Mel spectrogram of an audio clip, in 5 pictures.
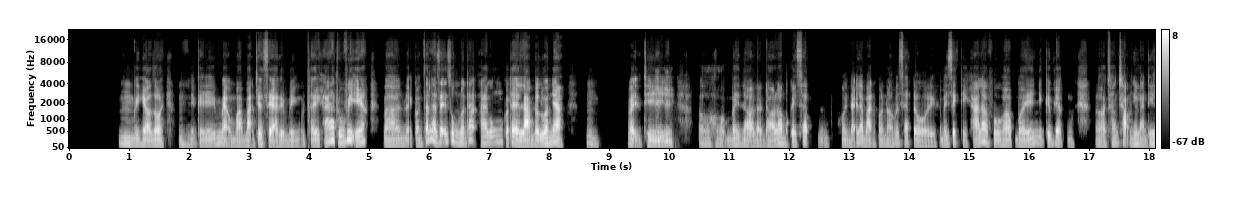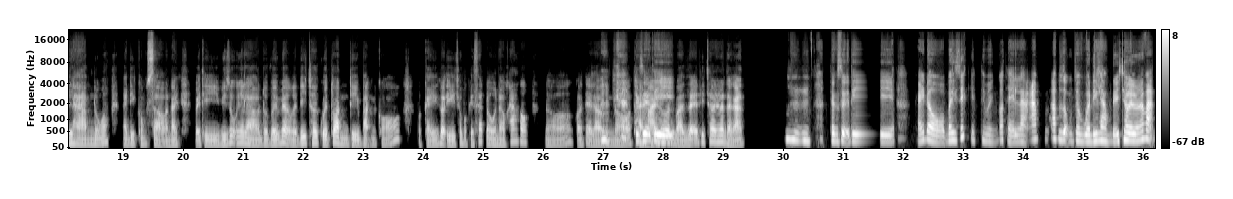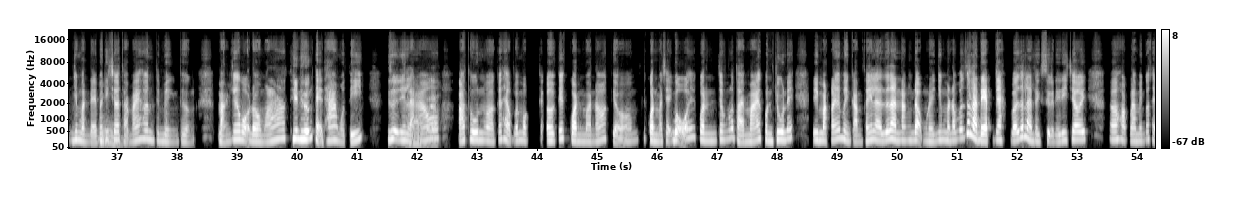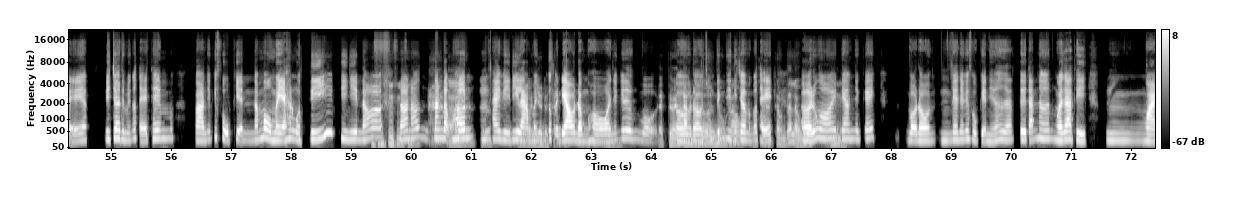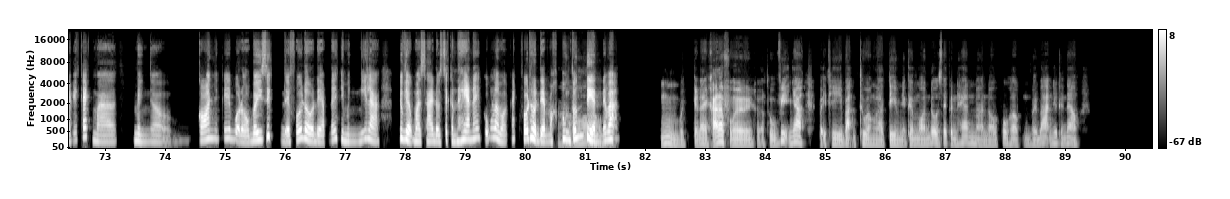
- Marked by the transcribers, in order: tapping; in English: "set"; in English: "set"; in English: "basic"; in English: "set"; in English: "basic"; swallow; chuckle; other background noise; in English: "basic"; in English: "secondhand"; in English: "secondhand"
- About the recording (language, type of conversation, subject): Vietnamese, podcast, Làm sao để phối đồ đẹp mà không tốn nhiều tiền?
